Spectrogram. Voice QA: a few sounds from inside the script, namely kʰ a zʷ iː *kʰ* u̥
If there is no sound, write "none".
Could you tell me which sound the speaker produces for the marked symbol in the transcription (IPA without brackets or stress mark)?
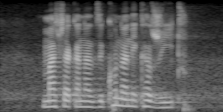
tʰ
